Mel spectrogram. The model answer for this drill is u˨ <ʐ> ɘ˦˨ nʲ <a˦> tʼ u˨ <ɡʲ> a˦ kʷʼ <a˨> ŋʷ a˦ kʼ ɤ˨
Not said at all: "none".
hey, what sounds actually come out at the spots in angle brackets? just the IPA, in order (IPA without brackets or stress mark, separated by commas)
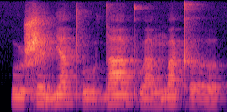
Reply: ʐ, a˦, d, a˨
